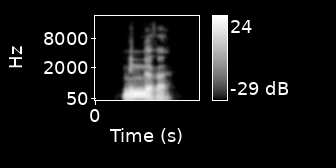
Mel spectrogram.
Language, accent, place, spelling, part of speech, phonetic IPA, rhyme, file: German, Germany, Berlin, mindere, adjective / verb, [ˈmɪndəʁə], -ɪndəʁə, De-mindere.ogg
- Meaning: inflection of minder: 1. strong/mixed nominative/accusative feminine singular 2. strong nominative/accusative plural 3. weak nominative all-gender singular 4. weak accusative feminine/neuter singular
